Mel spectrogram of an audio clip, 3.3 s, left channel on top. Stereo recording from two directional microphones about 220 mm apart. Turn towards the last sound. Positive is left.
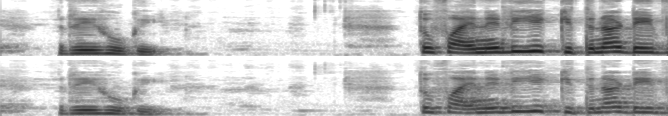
turn(degrees=50)  # may be behind; listen again after turning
